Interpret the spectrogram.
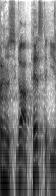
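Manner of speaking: ordinary talk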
